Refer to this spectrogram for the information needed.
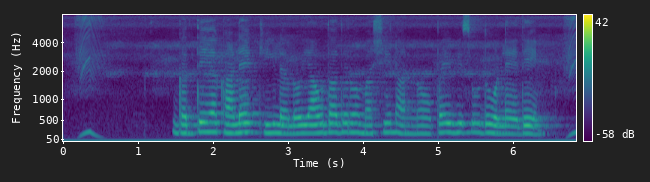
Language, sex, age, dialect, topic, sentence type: Kannada, female, 18-24, Coastal/Dakshin, agriculture, question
